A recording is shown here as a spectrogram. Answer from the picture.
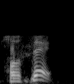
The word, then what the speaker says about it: Jose: Jose. – J-O-S-E? – Yes.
